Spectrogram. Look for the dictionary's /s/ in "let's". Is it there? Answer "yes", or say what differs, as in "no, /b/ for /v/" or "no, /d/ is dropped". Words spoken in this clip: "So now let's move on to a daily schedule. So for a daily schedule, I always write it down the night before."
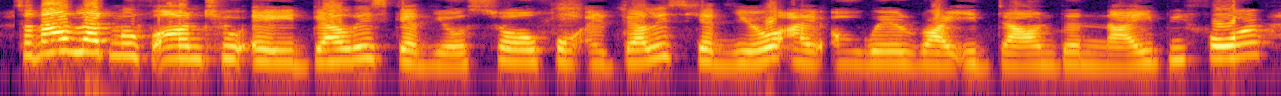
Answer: no, /s/ is dropped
